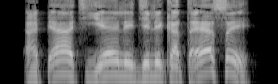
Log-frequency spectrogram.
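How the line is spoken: Shouting. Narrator (Russian): кричал Одет

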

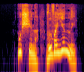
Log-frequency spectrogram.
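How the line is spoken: Hysterical middle-aged woman. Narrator (Russian): Дамочка лет 50 с истеричным голосом

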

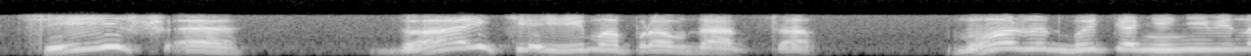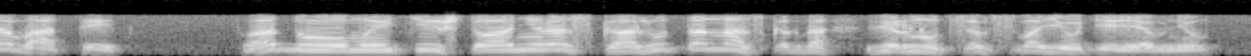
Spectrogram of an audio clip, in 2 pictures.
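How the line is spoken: Exclaiming. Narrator (Russian): воскликнул

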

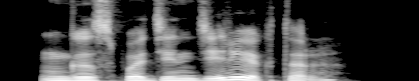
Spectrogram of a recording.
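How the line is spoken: Dry. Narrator (Russian): произнес сухо Эдгар

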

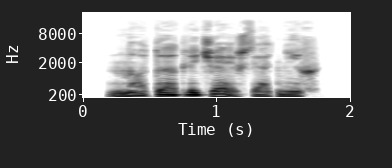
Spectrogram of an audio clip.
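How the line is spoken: Confident tone. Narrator (Russian): уверенным тоном произнес мой собеседник

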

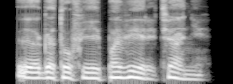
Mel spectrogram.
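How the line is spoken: Quiet. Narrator (Russian): тихо сказал король

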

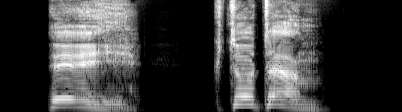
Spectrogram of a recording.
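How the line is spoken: Sudden hoarse shout from ahead. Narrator (Russian): вдруг раздался спереди хриплый крик

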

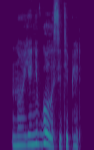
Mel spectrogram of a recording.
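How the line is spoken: Quiet timid murmur. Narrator (Russian): пролепетала тихо Катя

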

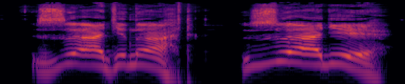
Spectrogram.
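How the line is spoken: Hoarse rasp. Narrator (Russian): прохрипел Зик

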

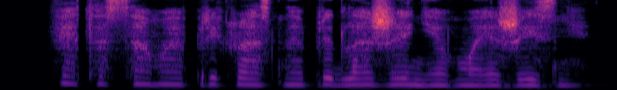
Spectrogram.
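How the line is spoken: Breathed out. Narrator (Russian): выдохнула

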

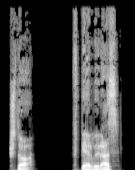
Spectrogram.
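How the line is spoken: Calm, unmocking question. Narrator (Russian): спокойно спросил маг, и в его голосе я не услышал насмешки

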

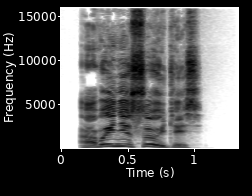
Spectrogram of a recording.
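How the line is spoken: Barked. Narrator (Russian): рявкнул Линч

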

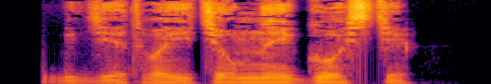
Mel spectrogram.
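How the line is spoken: Quiet. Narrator (Russian): негромко спросил Шузмарал

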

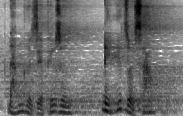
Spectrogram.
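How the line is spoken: Quiet question. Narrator (Vietnamese): Vương Bình nhỏ giọng hỏi

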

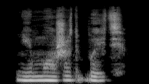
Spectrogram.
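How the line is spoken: Whisper. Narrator (Russian): прошептала я

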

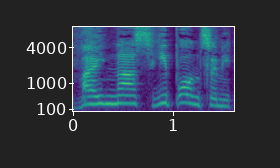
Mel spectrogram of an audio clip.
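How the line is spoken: Shouted. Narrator (Russian): крикнул

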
